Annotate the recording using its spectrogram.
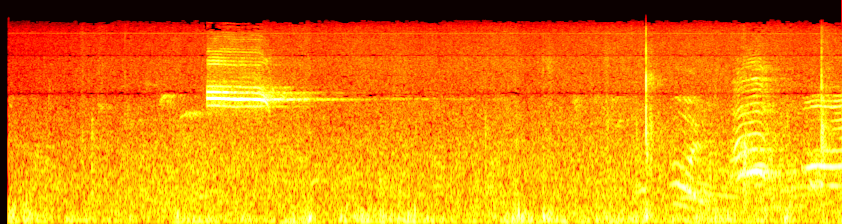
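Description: Referee's whistle blown once, a short high blast about one and a half seconds in, stopping play for a free kick. Players shout near the end.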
